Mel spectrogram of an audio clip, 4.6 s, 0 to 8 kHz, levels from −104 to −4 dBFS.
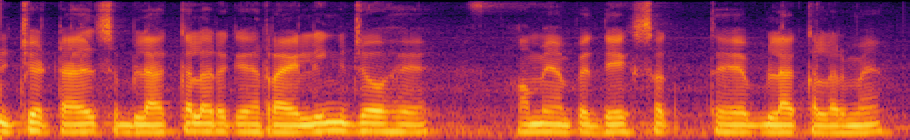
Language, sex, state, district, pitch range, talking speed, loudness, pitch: Hindi, male, Telangana, Hyderabad, 110-120 Hz, 225 wpm, -18 LUFS, 115 Hz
